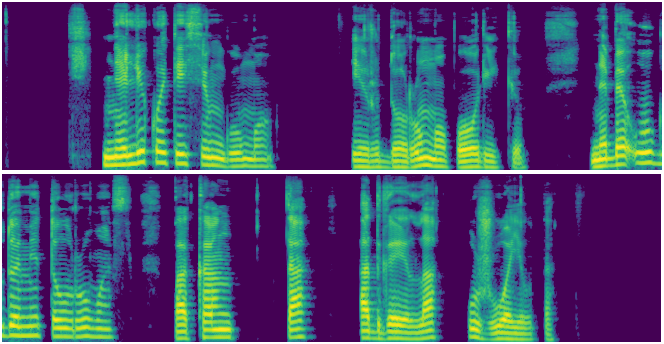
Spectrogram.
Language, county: Lithuanian, Vilnius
